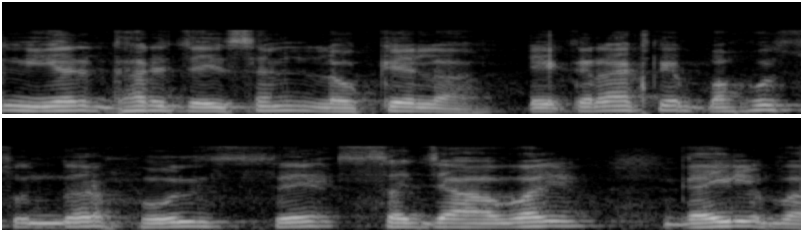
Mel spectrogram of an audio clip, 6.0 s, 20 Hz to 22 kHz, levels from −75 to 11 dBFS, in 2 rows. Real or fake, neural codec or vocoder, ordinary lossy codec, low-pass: fake; codec, 16 kHz, 4 kbps, FunCodec, trained on Chinese and English, 50 frames a second; none; none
